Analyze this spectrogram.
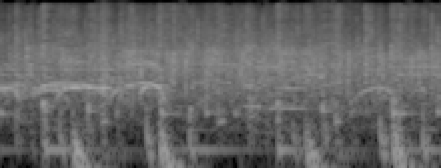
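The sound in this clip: Two people at a table applauding someone who walks over. The steady clapping is mixed with tonal sounds and low thumps, keeping an even level throughout.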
